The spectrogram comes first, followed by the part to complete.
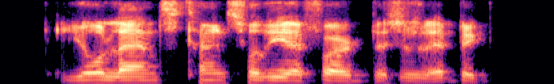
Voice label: voice message; Matrices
